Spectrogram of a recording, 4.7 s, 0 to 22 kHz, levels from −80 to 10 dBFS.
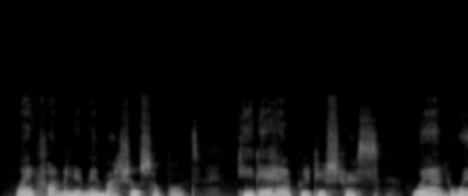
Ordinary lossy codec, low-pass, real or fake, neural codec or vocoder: none; none; fake; codec, 24 kHz, 1 kbps, SNAC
